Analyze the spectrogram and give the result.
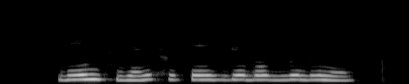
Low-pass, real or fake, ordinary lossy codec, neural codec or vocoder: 7.2 kHz; fake; MP3, 32 kbps; codec, 24 kHz, 1.2 kbps, DualCodec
